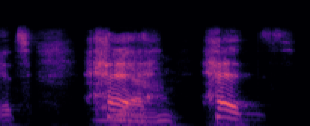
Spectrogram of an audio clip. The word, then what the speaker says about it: heads: Okay, close the mouth just a little bit more before the short e. It's heads. Heads.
